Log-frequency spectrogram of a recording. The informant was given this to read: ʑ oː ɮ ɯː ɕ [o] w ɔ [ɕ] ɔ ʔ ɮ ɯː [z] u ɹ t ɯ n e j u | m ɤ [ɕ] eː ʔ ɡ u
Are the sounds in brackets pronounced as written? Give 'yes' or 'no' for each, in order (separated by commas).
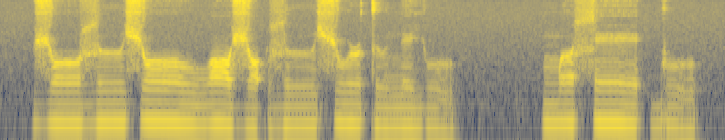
no, no, no, no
